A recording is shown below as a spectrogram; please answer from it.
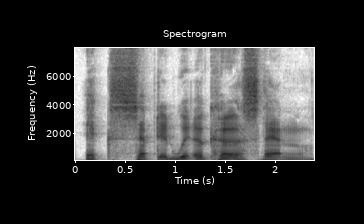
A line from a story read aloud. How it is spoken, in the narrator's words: growled Rackham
